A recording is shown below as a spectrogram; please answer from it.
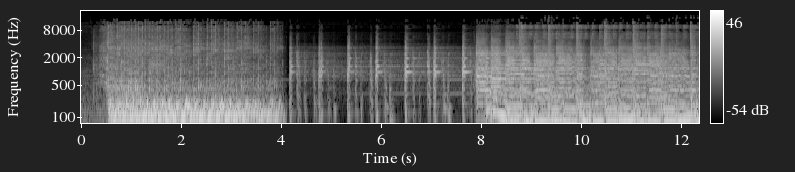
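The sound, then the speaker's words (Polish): A motorcycle engine starts: a stretch of sharp, uneven cranking bursts leads into the engine catching, then a steady, loud, low rumbling idle. “Co zrobić? Może odpalić motor?”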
